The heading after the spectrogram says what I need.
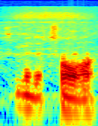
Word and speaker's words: Minotaur: Well, the bit I most dislike, though, is the pronunciation of A-U-R as R when it should be or. It should be. Minotaur, definitely.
